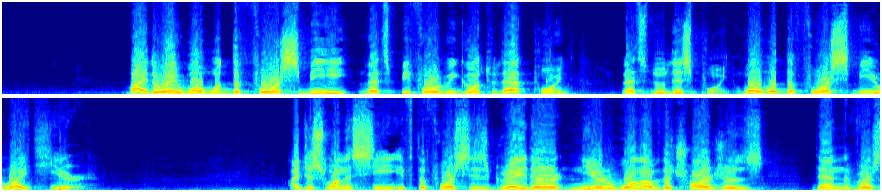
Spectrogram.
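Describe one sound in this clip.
A man speaks clearly and steadily into a microphone, lecturing.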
